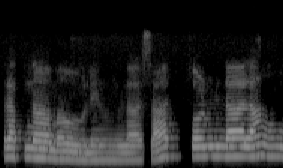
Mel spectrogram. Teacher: ইয়কারটাকেই নাক দিয়ে উচ্চারণ, লকারটাকেই নাক দিয়ে উচ্চারণ। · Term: অনুনাসিক য় ল ব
